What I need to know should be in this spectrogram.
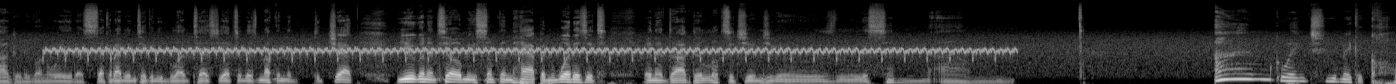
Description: SSTV (slow-scan television), Martin M2, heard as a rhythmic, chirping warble, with radio hiss and speech in English.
